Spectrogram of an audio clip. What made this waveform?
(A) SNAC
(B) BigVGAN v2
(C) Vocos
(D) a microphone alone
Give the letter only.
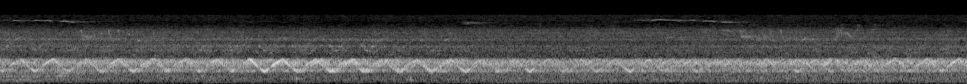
D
